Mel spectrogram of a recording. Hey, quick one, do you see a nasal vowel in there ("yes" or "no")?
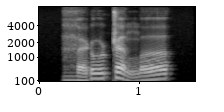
no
